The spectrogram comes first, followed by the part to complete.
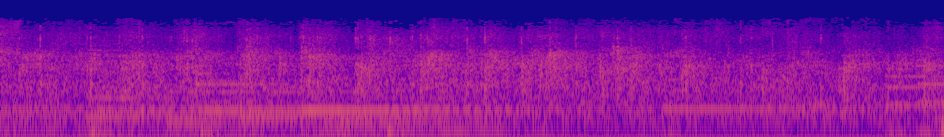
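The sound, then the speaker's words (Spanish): An audience applauds steadily, a dense wash of many hands clapping at once that stays loud and even from start to finish, with no voices standing out. “Aplaude esta palabra que nos abre los ojos.”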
